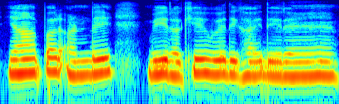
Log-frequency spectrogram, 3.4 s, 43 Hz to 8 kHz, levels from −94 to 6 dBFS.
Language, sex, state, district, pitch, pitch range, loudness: Hindi, female, Jharkhand, Ranchi, 195 Hz, 180-205 Hz, -15 LUFS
